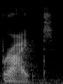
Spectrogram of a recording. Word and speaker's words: bright: So I know it says I, and I'm going to cross out the G and the H. Okay? Mom and Dad probably didn't know how to code that, but they knew how to say the word and read the word bright.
